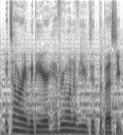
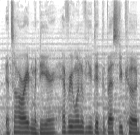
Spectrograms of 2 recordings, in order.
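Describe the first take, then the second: First: It is said in an acted character voice. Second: It is read in a plain own voice.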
